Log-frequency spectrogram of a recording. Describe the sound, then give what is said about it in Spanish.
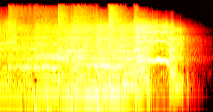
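A loud, heavily distorted electric guitar through a cranked, miked tube amp turned all the way up plays thick sustained chords, then a wavering bent note rings out before the sound cuts off near the end. “Simplemente es el sonido de la guitarra con el amplificador a todo dar.”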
